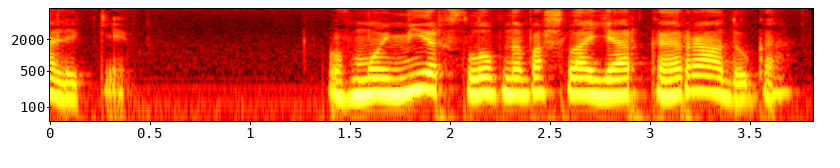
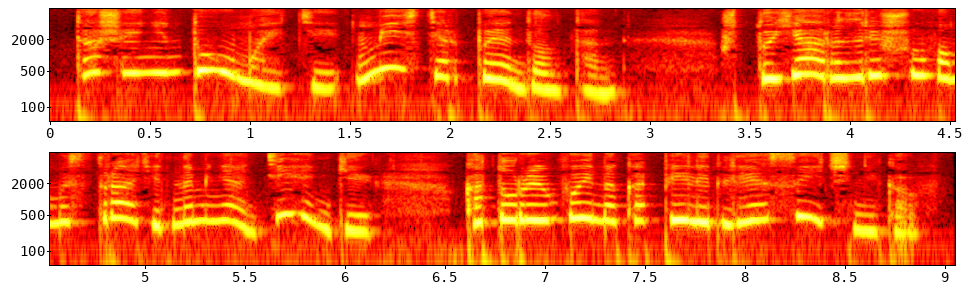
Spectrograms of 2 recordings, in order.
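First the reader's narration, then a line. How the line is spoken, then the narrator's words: Resolute exclamation. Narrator (Russian): Решительно воскликнула она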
